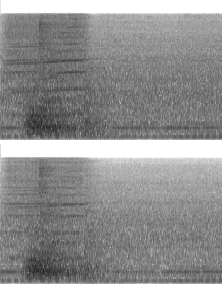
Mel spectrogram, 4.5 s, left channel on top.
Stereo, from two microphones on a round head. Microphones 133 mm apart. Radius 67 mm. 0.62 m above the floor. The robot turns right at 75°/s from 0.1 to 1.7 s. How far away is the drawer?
About 2.5 m.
